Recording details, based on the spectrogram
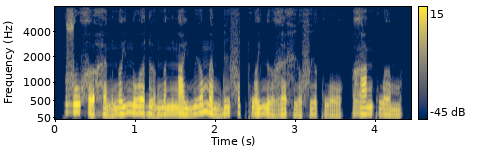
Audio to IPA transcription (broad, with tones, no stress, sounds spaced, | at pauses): z u˧ x ə̰ː˧˨ h ɛ̰˧˨ n ŋ ə˨˦ j n u˧ ə̯ ɗ ɨ̰˧˨ ə̯ ŋ ə˧ n ŋ a˨˩ j m i˨˦ ə̯ m ɛ˧˩ m ɗ i˧ f ə˦˥ p̚ k w ə˨˦ j n ɨ˧˩ ə̯ ɣ ɛ˧ x i˧˩ ə̯ f i˧ ə̯ k w o˨˩ | ɣ a˧ ŋ k w ə˨˩ m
